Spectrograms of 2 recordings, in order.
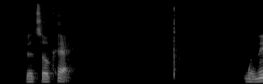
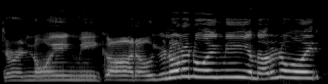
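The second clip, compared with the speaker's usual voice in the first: high whine climbing louder; mock denial; 10 semitones higher, 4 dB louder than usual. Someone who can't face being annoyed, mock whining denial. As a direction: climb into a hammed-up high protest.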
